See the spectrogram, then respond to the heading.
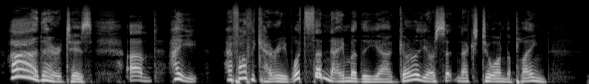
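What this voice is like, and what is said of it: Put-on stereotypical Irish accent. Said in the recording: “Let me see if I can get my Lucky Charms accent.”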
